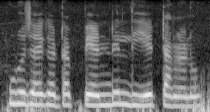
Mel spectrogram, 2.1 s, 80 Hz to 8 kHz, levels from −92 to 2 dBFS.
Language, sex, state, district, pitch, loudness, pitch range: Bengali, female, West Bengal, Cooch Behar, 275 Hz, -14 LUFS, 265-285 Hz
